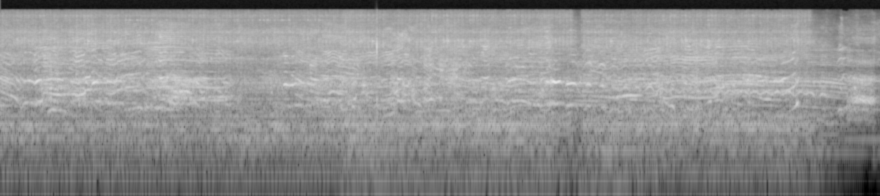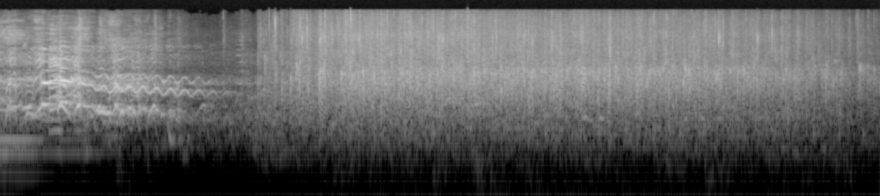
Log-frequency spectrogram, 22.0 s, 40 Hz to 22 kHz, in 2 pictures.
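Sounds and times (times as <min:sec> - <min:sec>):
audience applauding and cheering: 0:00.0 - 0:10.5, 0:14.1 - 0:22.0
voice holding wavering note: 0:00.0 - 0:12.2.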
